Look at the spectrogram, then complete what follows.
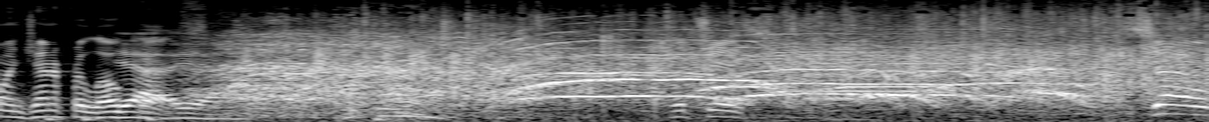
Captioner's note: audience laughing and cheering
